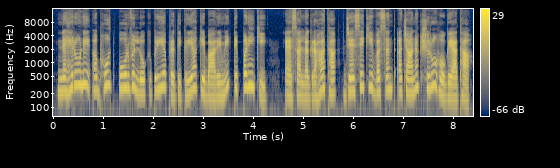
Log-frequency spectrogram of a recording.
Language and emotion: Hindi, neutral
